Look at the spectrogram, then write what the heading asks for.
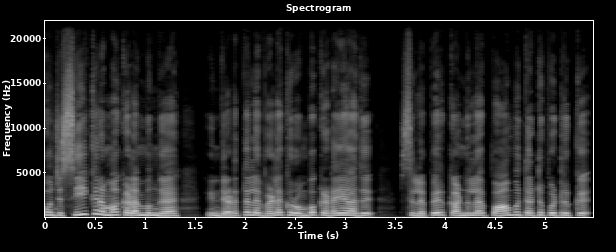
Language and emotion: Tamil, fearful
